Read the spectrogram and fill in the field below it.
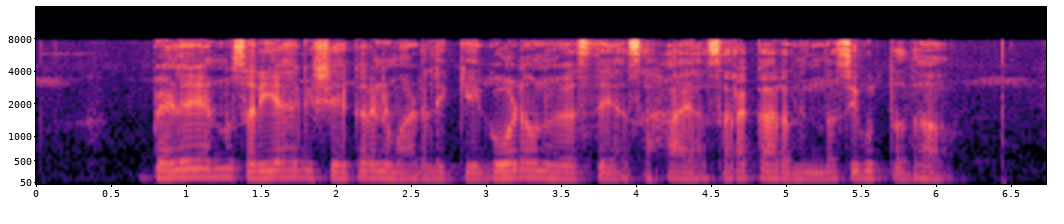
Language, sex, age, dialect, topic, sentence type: Kannada, male, 18-24, Coastal/Dakshin, agriculture, question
